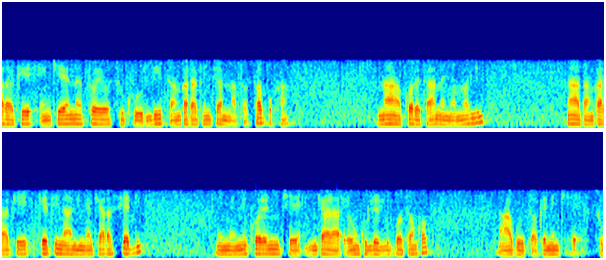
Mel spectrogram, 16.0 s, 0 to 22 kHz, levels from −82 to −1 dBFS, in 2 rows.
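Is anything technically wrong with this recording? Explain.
Yes. The speech carries two faults, both present from start to finish.

The first is low bit depth without dither, heard as grainy, rasping distortion that rises and falls with the speech. Quiet syllables turn gritty and the softest tails sputter or cut to silence. The cause is likely truncation to very few bits, around 6, with error roughly 20 dB below the signal. Unlike hiss, this grit tracks the sound and vanishes in pauses rather than sitting steadily underneath.

The second is Speex codec damage, plainly audible throughout. This CELP speech coder rebuilds the voice from a predictive model plus a coarse excitation signal. At what sounds like a low bitrate, around 11 kbps, that excitation is starved of detail, so the voice comes out noisy and hoarse, with any upper band reduced to a noise-like fill.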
